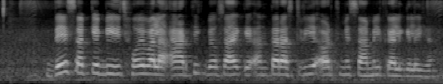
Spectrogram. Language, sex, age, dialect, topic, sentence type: Magahi, female, 25-30, Western, banking, statement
